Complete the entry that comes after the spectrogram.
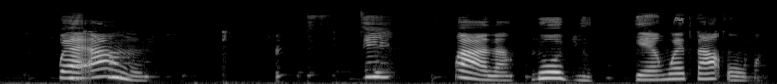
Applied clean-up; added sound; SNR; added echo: neural mask model DeepFilterNet 3.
